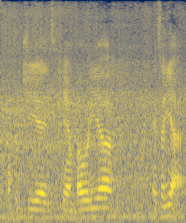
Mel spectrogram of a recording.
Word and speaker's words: Kampuchea: Kampuchea, right? And that's just the Khmer saying for Cambodia. Kampuchea is Cambodia.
